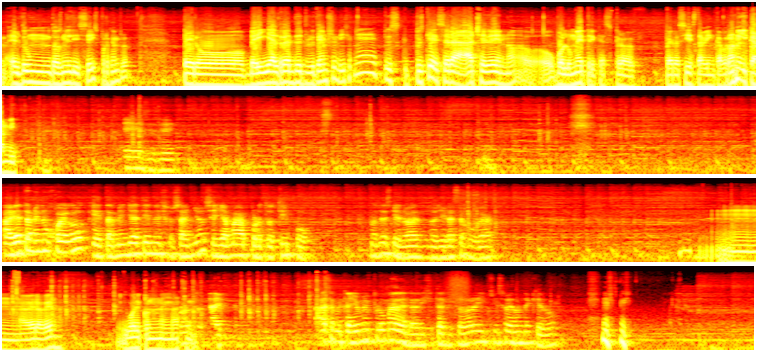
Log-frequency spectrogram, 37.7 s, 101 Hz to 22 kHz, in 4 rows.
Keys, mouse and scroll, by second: 9.7-10.0 scroll down 1, 10.0 middle click, 10.1 shift+middle click, 10.4 shift+scroll up 2, 10.7 middle click, 11.1 space, 11.4 middle click, 14.0 alt+shift+z, 14.4 middle click, 17.4 click, 24.6 KP_2, 24.7 KP_4, 25.1 Return, 25.3 click, 28.1 middle click, 28.4 alt+Tab, 29.7 ctrl+Tab, 30.1 ctrl+t, 30.4-32.1 typing, 32.2 Return, 35.3 click.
